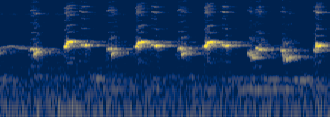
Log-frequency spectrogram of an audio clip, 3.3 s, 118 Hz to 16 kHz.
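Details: At dawn, a 1.5-year-old Bekasi yellow-vented bulbul gives a relaxed 'ropel' rapid song: bright whistled phrases that step between higher and lower pitches, repeated roughly every half second over a quiet background.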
